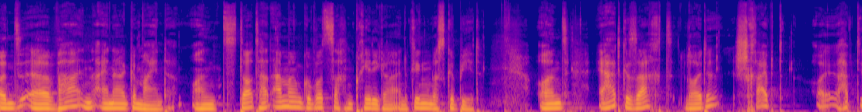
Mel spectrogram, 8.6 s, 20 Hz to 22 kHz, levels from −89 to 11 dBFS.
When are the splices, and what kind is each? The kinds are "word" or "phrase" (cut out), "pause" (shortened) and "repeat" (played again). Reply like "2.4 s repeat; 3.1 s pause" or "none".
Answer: 4.1 s phrase; 7.2 s pause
